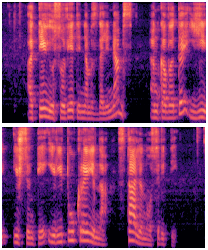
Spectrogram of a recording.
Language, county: Lithuanian, Marijampolė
